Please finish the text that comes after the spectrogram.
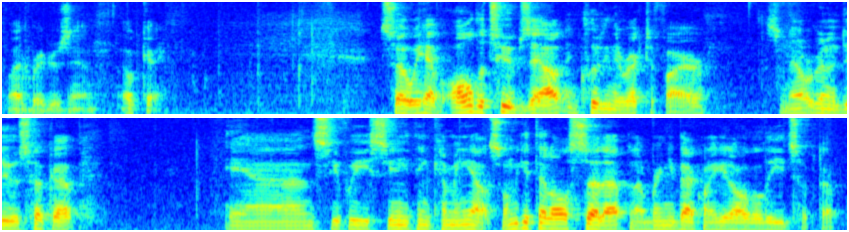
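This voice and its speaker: A man's voice: on the low side, fairly even intonation, a little fast, creaky, a little mellow. A middle-aged man hosting a casual hands-on repair demonstration, talking to himself unscripted as he works. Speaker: host of a vintage electronics repair channel. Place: indoor electronics workbench.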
